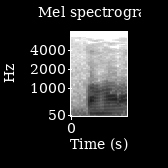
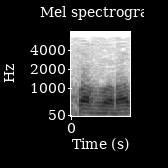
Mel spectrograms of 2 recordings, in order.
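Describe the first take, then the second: First: The second vowel is an a sound. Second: The second vowel is a u sound. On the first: It became pure. "طهر معناها تطهر أصبح طاهرا" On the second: It became thoroughly and fully pure. "طهر بالضم فأولى تقتضي المبالغة"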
